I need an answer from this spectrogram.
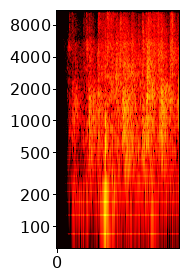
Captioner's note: applause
